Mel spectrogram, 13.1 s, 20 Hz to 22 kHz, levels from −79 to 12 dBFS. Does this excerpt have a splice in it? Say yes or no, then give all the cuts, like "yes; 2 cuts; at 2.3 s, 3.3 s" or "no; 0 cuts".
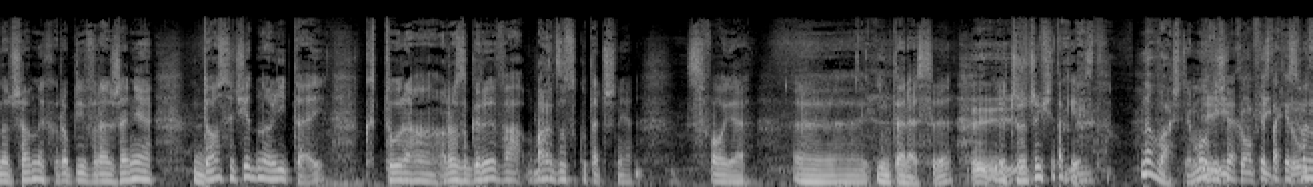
yes; 1 cut; at 11.3 s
